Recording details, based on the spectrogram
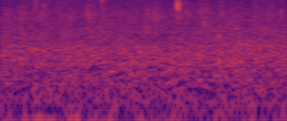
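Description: Steady rain pours down in a dense, even hiss of countless drops striking surfaces, continuous and fairly loud with no voices.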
